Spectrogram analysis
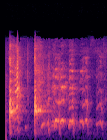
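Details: A monkey at the Pemali hot springs in Sungailiat, Bangka, coughing.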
